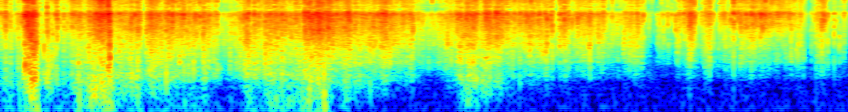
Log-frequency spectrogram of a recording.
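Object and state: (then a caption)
Thin plastic film bag being crumpled. A thin, empty, transparent plastic wrapping bag is crushed and crinkled into a ball between both hands in white knit gloves. It makes a dense, bright, irregular crackling with louder bursts early on and little low end, then settles into softer, scattered crinkles.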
